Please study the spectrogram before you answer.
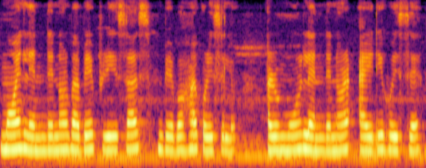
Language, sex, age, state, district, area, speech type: Assamese, female, 18-30, Assam, Dhemaji, urban, read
